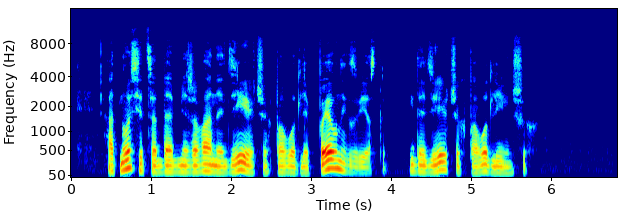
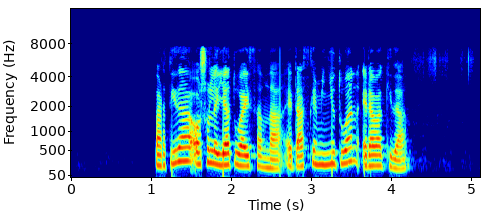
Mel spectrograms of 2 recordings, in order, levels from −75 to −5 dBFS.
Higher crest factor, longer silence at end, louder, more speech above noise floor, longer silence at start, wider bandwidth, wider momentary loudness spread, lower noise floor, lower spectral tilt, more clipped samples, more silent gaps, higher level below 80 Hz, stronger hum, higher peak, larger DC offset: about the same, 22 dB vs 18 dB; first, 1.15 s vs 0.9 s; second, -24 LUFS vs -19 LUFS; second, 47 dB vs 62 dB; second, 0.45 s vs 1.05 s; first, 9.2 kHz vs 7.8 kHz; first, 15 LU vs 8 LU; second, -71 dBFS vs -80 dBFS; about the same, -6.5 dB/octave vs -5.5 dB/octave; neither; neither; first, -52 dBFS vs -58 dBFS; neither; about the same, -4 dBFS vs -2 dBFS; neither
